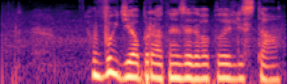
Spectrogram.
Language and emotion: Russian, angry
